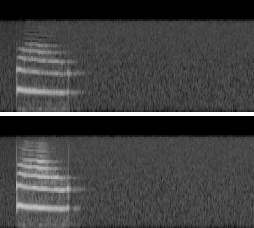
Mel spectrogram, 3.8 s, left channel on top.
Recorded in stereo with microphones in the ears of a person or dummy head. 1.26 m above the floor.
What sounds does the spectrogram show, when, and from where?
0.2 s a cat meowing: 75° right (ahead or behind), 1.9 m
